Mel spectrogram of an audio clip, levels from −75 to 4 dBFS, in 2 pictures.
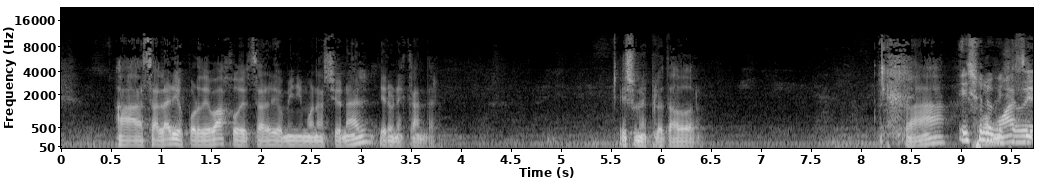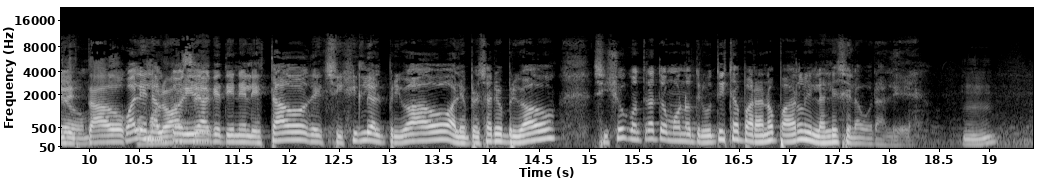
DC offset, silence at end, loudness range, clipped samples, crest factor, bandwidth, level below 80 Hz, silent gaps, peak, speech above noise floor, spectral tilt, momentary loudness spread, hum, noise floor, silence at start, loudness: under 0.1%; 0 s; 9 LU; under 0.1%; 14 dB; 11.5 kHz; -36 dBFS; none; 0 dBFS; 24 dB; -6.5 dB/octave; 18 LU; none; -38 dBFS; 0 s; -14 LUFS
